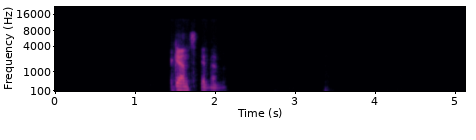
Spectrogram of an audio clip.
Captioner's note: speaking French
